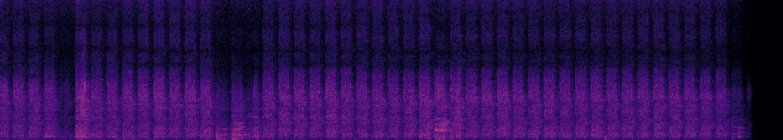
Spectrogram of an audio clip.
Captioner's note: sound of the Spirit Box in the background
